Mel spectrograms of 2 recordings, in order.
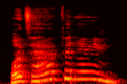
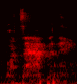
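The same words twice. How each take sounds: First: High-pitched question. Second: Hushed, whispered question. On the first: Reader puzzled by the comic's events, high-pitched. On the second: Reader puzzled by the comic's events, whispering. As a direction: whisper it under your breath. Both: Real, not acted.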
